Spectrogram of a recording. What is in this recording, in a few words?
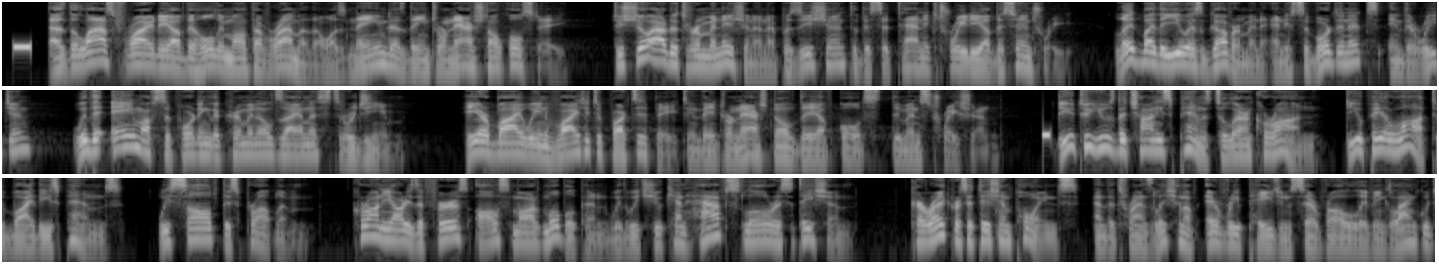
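English Male; zaban kharjeh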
